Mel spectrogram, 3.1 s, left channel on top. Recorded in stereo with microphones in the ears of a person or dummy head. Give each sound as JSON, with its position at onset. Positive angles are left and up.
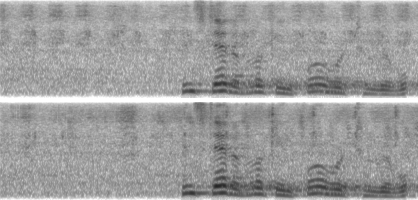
{"t": 1.4, "sound": "a man speaking", "side_deg": -15, "distance_m": 0.8}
